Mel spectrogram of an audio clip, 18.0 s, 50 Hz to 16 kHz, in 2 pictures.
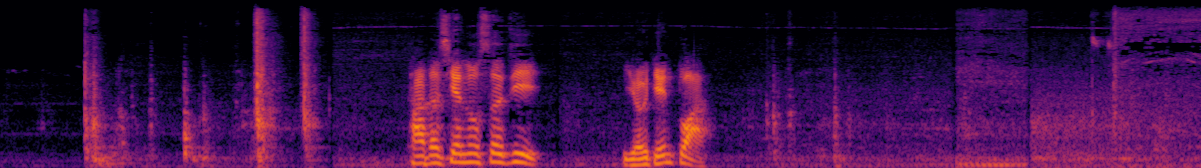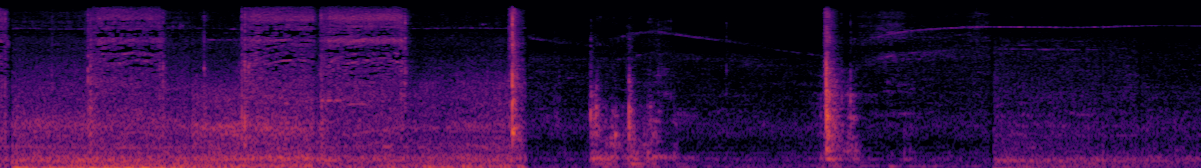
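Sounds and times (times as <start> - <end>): sharp clicks: 8.2 - 12.2.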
